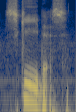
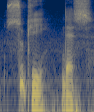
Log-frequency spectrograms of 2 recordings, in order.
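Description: First: The u after s is dropped. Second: The u after s is clearly pronounced.

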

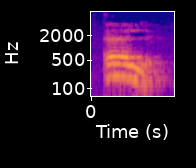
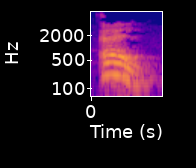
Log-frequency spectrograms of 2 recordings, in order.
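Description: First: The L ends with an added bouncing release. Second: The L is short and clean, without extras. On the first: The speaker calls it wrong. "видели «калькаля», а у «лям» нет «калькаля»" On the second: The speaker calls it right. "просто «эль»"

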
